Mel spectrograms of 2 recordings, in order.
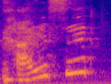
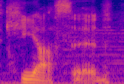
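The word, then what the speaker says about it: Kiasyd: Do you perhaps know what a kiosid or a vagar are? I feel like I just butchered the pronunciation on that first one. Is it kayasid? It's kiosid. Kioid. Okay. I was closer the first time.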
